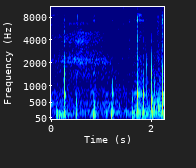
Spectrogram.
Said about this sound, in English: And, guys, excuse me once again while I take a sip of this ice-cold Pepsi Cola.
